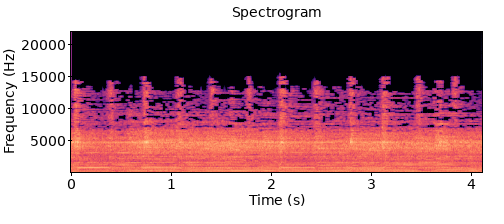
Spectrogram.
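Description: Live folk-band music: plucked strings and held melody notes over a steady percussion beat, with no singing.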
